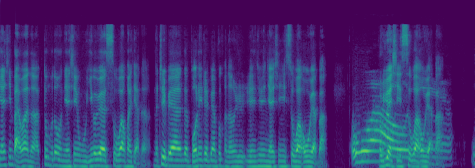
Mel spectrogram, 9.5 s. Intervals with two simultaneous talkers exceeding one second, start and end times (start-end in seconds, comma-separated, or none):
7.5-8.9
